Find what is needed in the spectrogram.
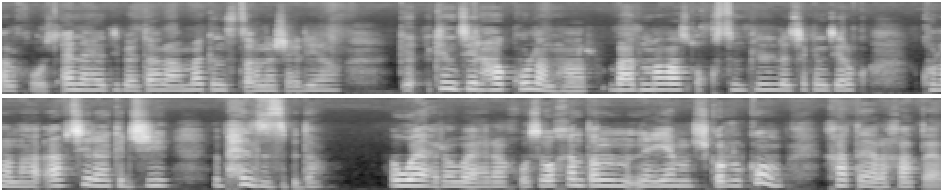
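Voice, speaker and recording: With a Moroccan accent, a woman speaks at a moderate pace in a fairly high voice, her intonation fairly even. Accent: Moroccan Darija. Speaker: cooking channel host. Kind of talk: cooking tutorial. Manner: tired, low-energy.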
